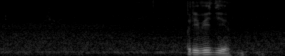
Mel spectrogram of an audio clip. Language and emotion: Russian, neutral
